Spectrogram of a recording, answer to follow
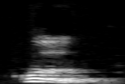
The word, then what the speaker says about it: QU: To do thing is Ku, Q-U. It's pronounced like K-W-I-H.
